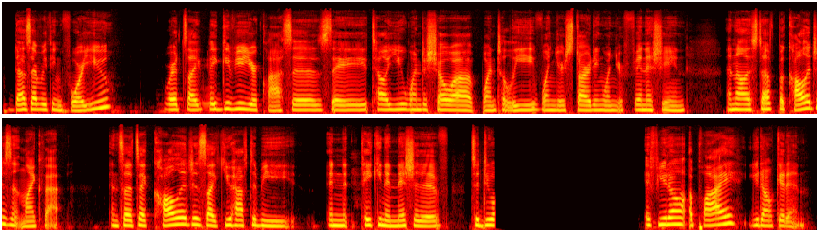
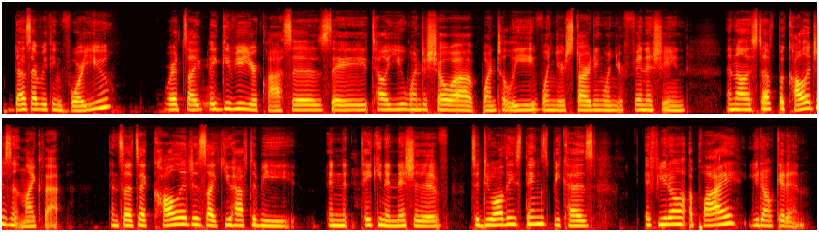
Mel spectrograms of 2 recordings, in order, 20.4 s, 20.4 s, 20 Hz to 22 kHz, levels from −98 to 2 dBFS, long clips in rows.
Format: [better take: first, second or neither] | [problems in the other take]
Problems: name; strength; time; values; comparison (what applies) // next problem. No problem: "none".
second | audio cutting out; at 16 s for 2 s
